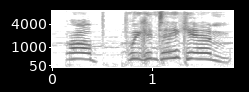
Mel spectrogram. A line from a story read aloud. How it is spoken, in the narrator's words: she's just gonna shout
